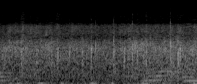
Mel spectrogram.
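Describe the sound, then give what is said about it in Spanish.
A recorded cheering and applause effect played by a host to introduce a guest on a low-budget show: dense, steady clapping from a crowd with cheering voices mixed in, loud and continuous for the full two seconds without a break. “este, para seguir platicando y para que entiendan les voy a presentar, nomás que voy a poner aquí las porras, a mi invitado de esta noche,”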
